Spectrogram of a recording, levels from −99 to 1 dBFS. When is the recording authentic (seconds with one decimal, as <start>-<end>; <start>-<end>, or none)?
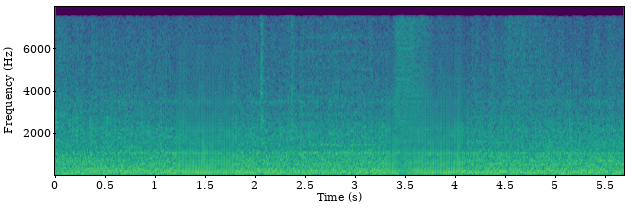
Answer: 0.0-1.2; 1.8-3.3; 4.1-5.7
